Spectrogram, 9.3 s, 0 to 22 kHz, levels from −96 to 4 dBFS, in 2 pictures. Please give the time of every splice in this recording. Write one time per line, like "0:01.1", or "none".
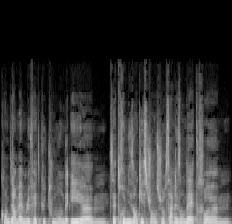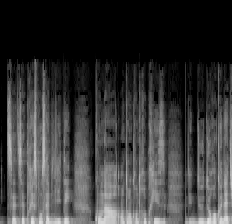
0:04.1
